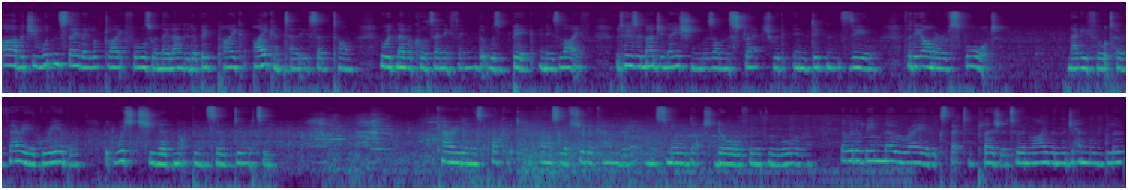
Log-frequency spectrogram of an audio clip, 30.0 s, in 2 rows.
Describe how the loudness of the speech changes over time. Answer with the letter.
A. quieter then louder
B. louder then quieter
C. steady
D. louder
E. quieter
C.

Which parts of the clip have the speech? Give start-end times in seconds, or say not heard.
0.0-13.4, 14.2-18.6, 20.6-29.9.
